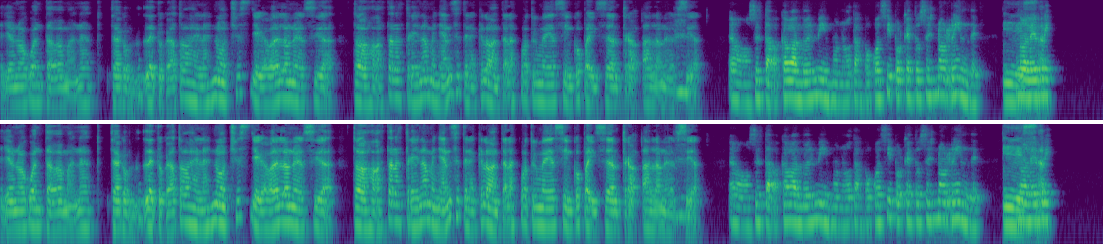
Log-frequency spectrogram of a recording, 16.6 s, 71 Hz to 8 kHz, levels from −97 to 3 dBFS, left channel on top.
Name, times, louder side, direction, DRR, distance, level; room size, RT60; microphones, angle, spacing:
voice 1, 0.0-1.4 1.7-5.0 5.3-10.5 15.0-15.7, right 5 dB, 90° right, 0.5 m, -28 dB
voice 2, 10.1-10.5 10.9-14.7 15.2-15.7, left 3 dB, 55° left, 0.8 m, -28 dB
2.6 x 2.1 x 2.3 m
head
